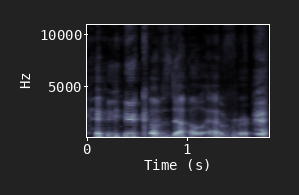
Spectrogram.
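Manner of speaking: chuckling through here comes the however; teacher laughing before criticism. Real, not acted. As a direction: laugh while teasing the student.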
